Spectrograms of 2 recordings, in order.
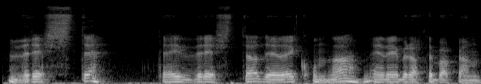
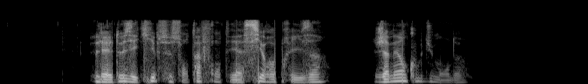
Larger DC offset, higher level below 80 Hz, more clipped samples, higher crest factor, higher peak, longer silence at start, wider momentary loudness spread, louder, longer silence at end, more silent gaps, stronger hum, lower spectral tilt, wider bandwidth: neither; first, -40 dBFS vs -64 dBFS; neither; second, 16 dB vs 24 dB; second, -6 dBFS vs -2 dBFS; second, 0.05 s vs 0.95 s; second, 5 LU vs 14 LU; about the same, -23 LUFS vs -23 LUFS; second, 0 s vs 1.25 s; neither; neither; first, -7 dB/octave vs -3 dB/octave; first, 16 kHz vs 8.6 kHz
